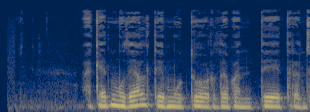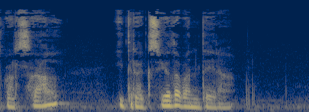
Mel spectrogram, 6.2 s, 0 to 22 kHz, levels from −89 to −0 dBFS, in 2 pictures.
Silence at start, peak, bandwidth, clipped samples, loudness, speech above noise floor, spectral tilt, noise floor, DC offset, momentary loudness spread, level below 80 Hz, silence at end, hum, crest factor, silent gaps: 0.8 s; -8 dBFS; 16 kHz; under 0.1%; -27 LUFS; 29 dB; -5 dB/octave; -56 dBFS; under 0.1%; 14 LU; -62 dBFS; 0.8 s; none; 20 dB; none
